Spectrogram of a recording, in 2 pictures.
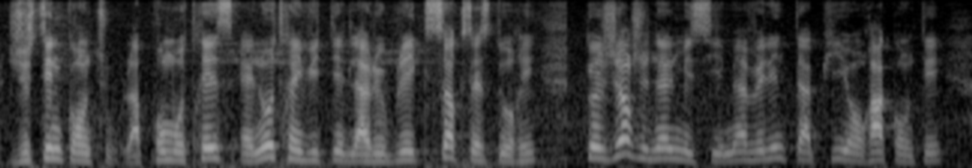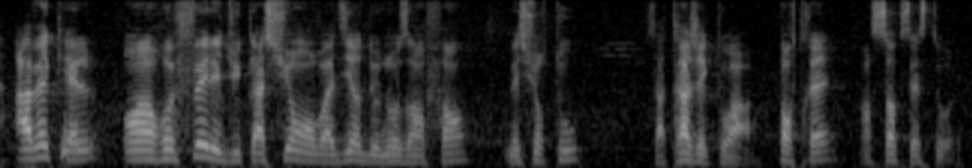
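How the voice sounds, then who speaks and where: A man's voice: fairly high pitch, a little fast, darkish tone. A man presenting a scripted television magazine introduction.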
